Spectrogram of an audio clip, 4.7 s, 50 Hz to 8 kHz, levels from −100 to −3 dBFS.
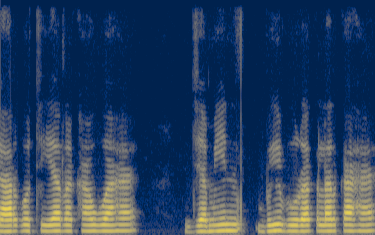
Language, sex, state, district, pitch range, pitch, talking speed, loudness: Hindi, female, Jharkhand, Deoghar, 195-205 Hz, 200 Hz, 155 wpm, -19 LUFS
